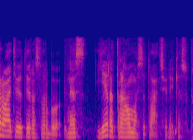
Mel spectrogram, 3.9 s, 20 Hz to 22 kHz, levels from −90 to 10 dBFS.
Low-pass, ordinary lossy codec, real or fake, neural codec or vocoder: 7.2 kHz; AAC, 48 kbps; real; none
